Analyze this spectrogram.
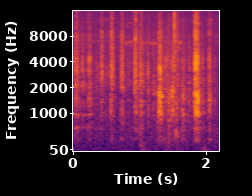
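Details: A Samoyed husky mix pants rapidly while doing tricks, with quick breathy bursts repeating about six times a second and a few louder huffs near the end.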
